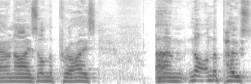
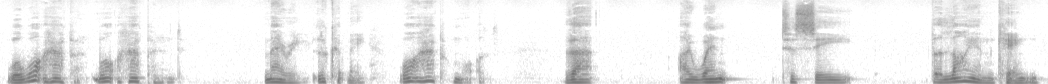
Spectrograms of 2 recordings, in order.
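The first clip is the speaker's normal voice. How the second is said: hushed confession; 6 semitones lower, 7 dB quieter than usual. Retold or imitated. Husband's quiet confession.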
